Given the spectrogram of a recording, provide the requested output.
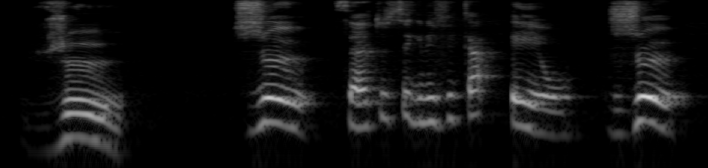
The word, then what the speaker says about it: je: Não é G, é Je.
